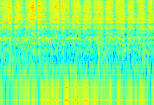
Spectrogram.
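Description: Wax is rubbed lightly over a wood surface, a continuous close, rhythmic scrubbing hiss with quick back-and-forth strokes.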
